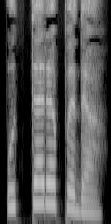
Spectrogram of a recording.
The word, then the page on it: ಉತ್ತರಪದ: uttarapada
